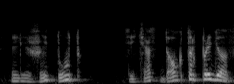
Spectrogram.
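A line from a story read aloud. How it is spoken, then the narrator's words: Quiet. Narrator (Russian): сказал санитар тихо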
